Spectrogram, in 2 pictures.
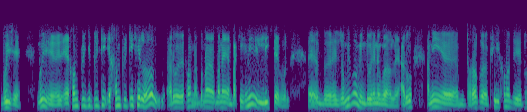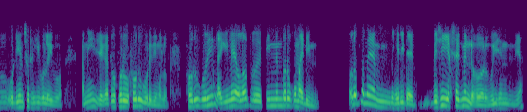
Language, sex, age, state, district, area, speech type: Assamese, male, 30-45, Assam, Goalpara, urban, conversation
